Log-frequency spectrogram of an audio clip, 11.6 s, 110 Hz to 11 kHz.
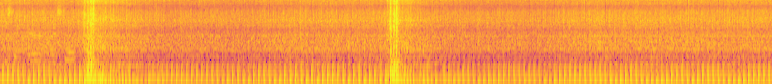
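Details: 2005 Honda CRF150F single, fixed by valve adjustment and carburetor tune-up after a no-start complaint, during carb adjustment: an even, steady thumping at fast idle with two brief throttle blips. It sounds clean and healthy.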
